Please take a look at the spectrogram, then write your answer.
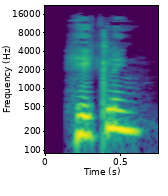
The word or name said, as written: hækling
